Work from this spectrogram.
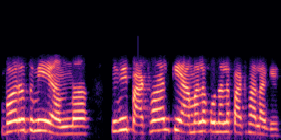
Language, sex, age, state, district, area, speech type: Marathi, female, 30-45, Maharashtra, Amravati, rural, conversation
